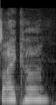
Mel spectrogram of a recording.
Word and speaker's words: CSICon: Is it just Sycon?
